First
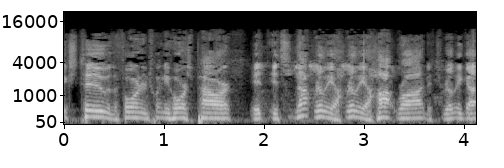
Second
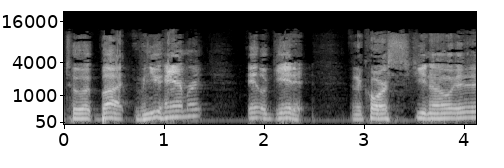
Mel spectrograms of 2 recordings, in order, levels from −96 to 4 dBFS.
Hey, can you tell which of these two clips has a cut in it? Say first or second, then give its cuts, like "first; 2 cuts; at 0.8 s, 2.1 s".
first; 2 cuts; at 1.8 s, 2.8 s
